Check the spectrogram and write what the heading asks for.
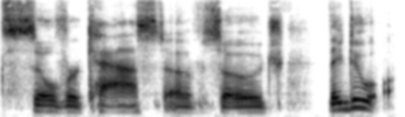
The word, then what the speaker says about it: Xoge: at any rate um the original pronunciation would be zoge where the x sounds like a z but uh i kind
